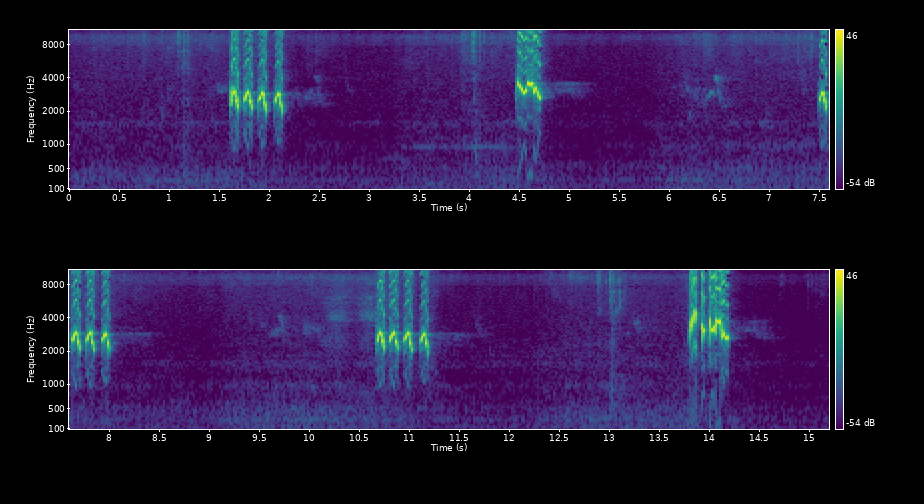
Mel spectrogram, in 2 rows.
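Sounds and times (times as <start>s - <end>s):
sooty-headed bulbul whistling notes and warbling phrase: 1.5s - 2.2s, 4.4s - 5.1s, 7.5s - 8.1s, 10.1s - 11.2s, 13.8s - 14.3s.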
